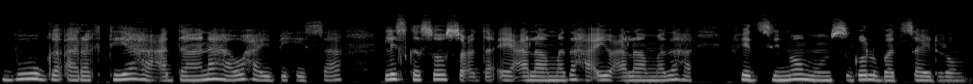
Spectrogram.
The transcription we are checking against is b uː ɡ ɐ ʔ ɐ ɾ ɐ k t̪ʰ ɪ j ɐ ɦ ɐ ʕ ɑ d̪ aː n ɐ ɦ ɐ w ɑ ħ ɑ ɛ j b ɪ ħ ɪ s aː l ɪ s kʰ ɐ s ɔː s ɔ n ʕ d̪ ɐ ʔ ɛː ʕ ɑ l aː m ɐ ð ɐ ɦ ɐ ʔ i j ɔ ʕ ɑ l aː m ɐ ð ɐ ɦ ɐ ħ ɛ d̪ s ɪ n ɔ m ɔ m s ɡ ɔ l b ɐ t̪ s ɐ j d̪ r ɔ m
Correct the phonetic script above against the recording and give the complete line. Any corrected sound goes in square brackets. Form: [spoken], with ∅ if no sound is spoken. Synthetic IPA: b uː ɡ ɐ ʔ ɐ ɾ ɐ k t̪ʰ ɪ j ɐ ɦ ɐ ʕ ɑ d̪ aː n ɐ ɦ ɐ w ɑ ħ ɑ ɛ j b ɪ ħ ɪ s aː l ɪ s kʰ ɐ s ɔː s ɔ [∅] ʕ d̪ ɐ ʔ ɛː ʕ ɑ l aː m ɐ ð ɐ ɦ ɐ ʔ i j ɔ ʕ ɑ l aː m ɐ ð ɐ ɦ ɐ [f] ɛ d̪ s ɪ n ɔ m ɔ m s ɡ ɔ l b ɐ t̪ s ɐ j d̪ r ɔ m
